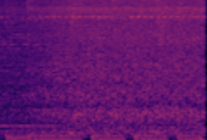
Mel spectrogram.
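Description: A tributary of the Ciliwung river in the hills around Purwakarta rushes steadily with broadband, close water noise, while a low rhythmic thumping pulses underneath about every half second.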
